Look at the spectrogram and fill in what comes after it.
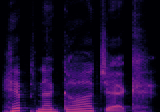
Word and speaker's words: hypnagogic: So, we're going to be discussing what I have come to understand is pronounced as hypnagogic states.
